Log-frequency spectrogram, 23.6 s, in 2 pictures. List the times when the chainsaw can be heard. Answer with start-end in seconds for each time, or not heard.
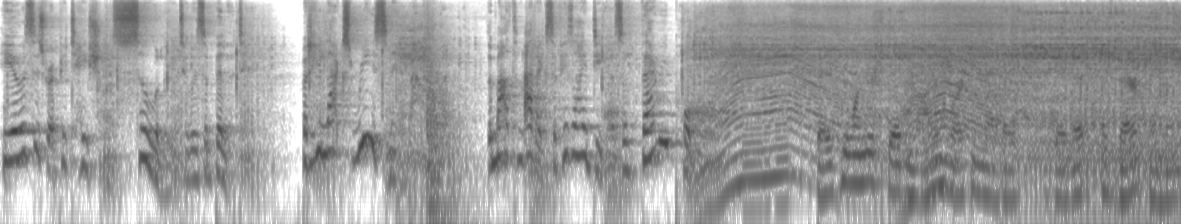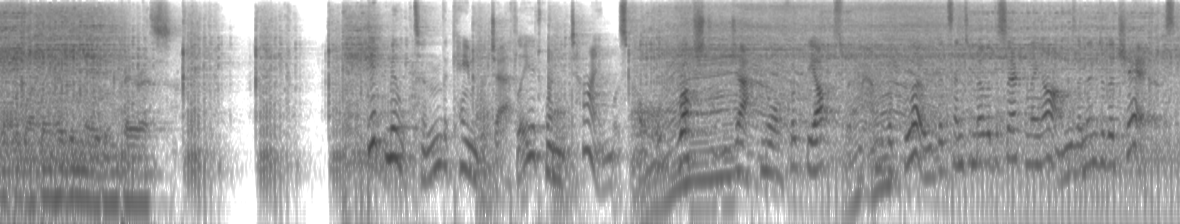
0.0-23.5.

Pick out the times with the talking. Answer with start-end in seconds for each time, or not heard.
0.0-7.1, 8.2-13.7, 15.4-23.5.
